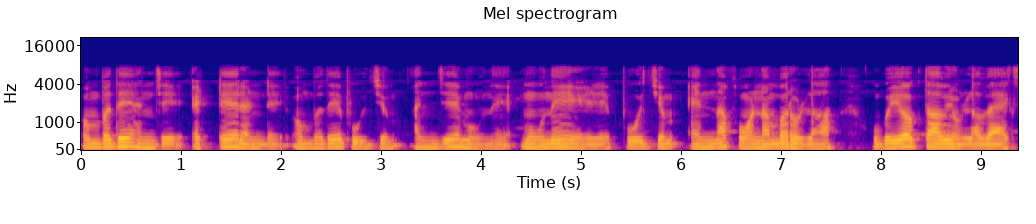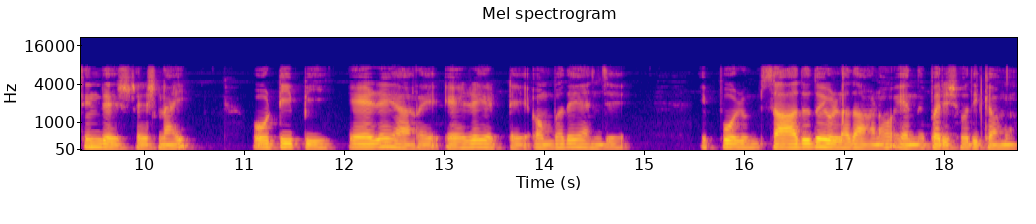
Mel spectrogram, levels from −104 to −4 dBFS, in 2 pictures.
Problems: none marked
